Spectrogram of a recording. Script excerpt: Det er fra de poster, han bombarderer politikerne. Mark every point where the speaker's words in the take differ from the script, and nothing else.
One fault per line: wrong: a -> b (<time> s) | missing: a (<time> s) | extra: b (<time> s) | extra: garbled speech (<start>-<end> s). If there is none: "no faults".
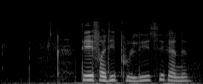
missing: poster han bombarderer (1.2 s)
